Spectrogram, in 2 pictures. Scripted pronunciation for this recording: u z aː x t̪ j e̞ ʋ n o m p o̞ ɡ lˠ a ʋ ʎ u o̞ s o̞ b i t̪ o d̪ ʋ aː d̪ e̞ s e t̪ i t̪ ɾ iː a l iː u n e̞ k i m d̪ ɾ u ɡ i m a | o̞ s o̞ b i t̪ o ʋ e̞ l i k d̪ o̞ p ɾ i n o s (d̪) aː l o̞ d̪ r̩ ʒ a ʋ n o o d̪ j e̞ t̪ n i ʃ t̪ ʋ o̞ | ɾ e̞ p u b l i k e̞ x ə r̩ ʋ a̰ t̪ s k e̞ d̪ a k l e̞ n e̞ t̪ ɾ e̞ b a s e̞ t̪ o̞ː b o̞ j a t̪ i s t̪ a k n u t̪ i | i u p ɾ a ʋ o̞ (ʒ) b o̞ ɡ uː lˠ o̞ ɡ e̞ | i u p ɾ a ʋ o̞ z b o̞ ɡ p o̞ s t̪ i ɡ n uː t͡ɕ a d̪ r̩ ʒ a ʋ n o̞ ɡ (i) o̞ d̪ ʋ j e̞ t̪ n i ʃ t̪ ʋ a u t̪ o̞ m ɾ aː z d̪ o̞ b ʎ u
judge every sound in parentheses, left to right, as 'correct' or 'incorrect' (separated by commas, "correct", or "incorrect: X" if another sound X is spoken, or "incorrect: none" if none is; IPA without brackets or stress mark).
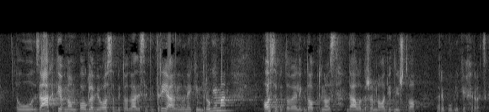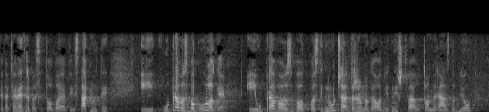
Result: correct, incorrect: z, incorrect: a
